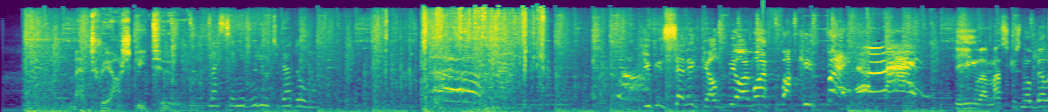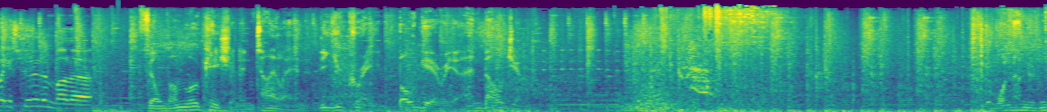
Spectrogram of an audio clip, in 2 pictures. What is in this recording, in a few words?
US trailer; Matrioshki 2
